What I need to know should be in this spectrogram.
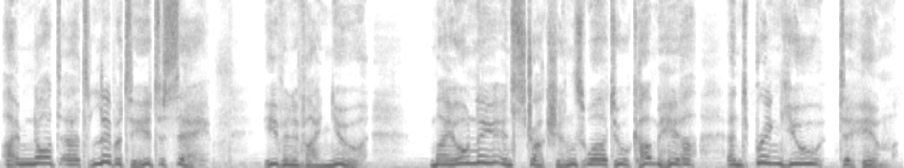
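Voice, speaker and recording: A woman's voice: a little high, lively intonation, slow, darkish tone, slightly rough, exaggerated voice. A woman playing a formal, unflappable courier to a vampire prince in an audio drama, speaking politely and measuredly. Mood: formal, composed.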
